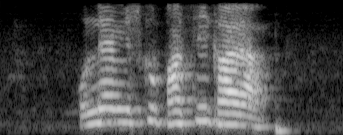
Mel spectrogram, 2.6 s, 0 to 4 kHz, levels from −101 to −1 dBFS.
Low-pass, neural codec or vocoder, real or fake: 3.6 kHz; codec, 44.1 kHz, 7.8 kbps, Pupu-Codec; fake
